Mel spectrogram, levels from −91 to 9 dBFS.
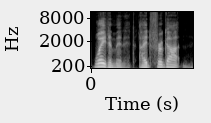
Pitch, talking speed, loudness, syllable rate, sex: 130 Hz, 195 wpm, -19 LUFS, 6.2 syllables/s, male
